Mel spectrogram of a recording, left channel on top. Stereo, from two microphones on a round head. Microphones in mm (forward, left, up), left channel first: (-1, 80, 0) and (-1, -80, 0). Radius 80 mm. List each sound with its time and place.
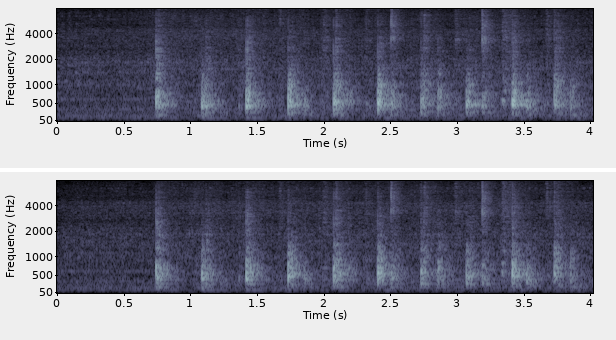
0.7 s running footsteps: 10° left (ahead or behind), 1.1 m; by 3.9 s 5° right (ahead or behind), 1.6 m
